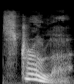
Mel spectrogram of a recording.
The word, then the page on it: stroller: British English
